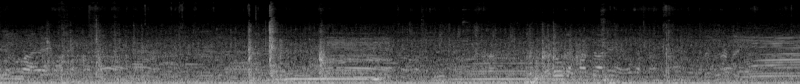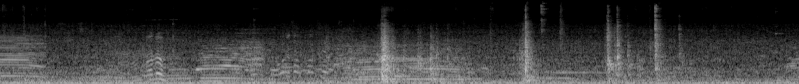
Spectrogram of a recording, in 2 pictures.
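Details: Giant cattle, said to be fierce, being unloaded from a truck in Indonesia. Repeated low, drawn-out moos follow one another through most of the clip, some rising higher and strained, over a steady low engine rumble, with occasional sharp knocks and bangs.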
